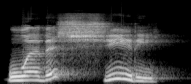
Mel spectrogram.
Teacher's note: وبشري، الحروف كلها مرققة، انتبه لكسرة الراء وتم الكسر ورقق الراء لأنها مكسورة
